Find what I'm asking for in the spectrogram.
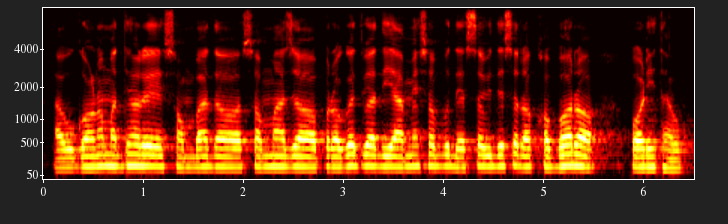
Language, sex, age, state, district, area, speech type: Odia, male, 18-30, Odisha, Dhenkanal, rural, spontaneous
